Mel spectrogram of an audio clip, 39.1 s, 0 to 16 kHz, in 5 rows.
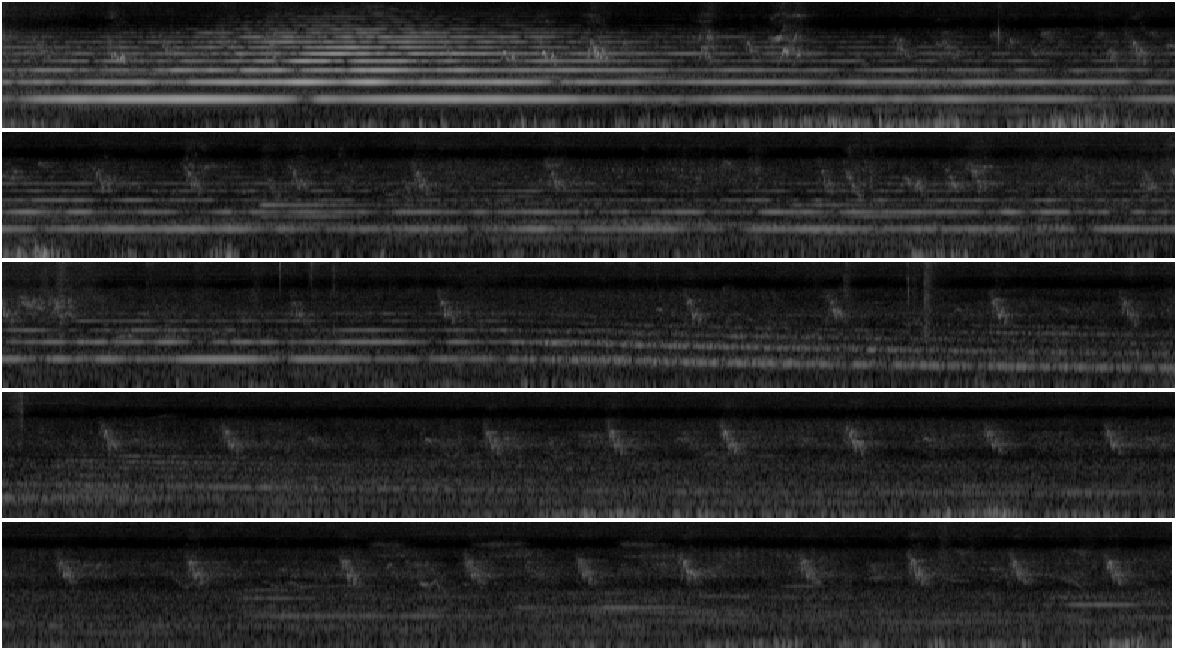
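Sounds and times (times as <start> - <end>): warning sirens steady tone: 0.0 - 39.0.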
